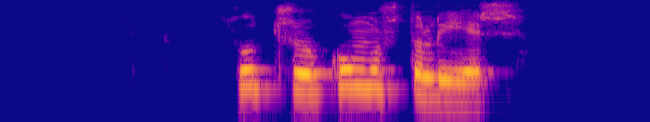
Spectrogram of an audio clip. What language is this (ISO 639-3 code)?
chm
